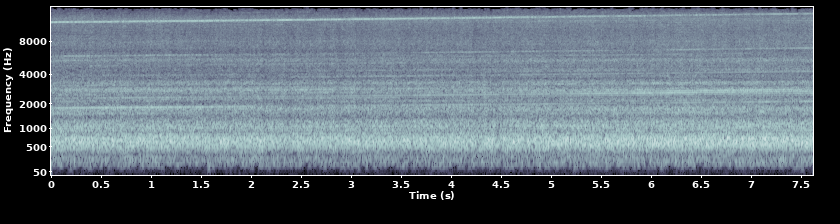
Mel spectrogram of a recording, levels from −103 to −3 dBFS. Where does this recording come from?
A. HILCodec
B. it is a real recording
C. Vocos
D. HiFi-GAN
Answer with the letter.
B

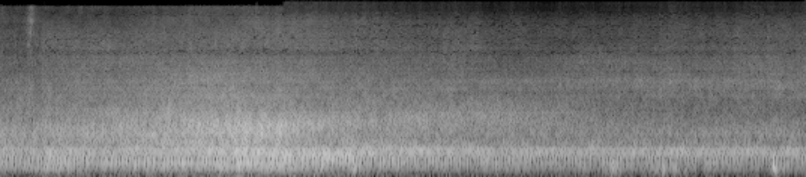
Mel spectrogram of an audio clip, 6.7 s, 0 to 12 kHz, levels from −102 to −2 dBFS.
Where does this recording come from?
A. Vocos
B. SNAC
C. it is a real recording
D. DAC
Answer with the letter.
A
